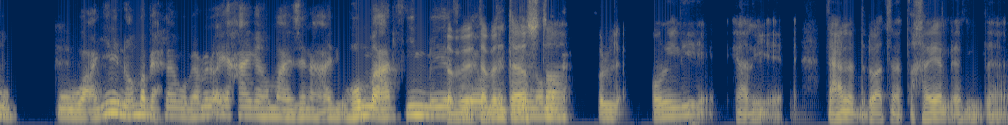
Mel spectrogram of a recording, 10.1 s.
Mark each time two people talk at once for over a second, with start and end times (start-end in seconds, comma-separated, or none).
4.4-5.8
